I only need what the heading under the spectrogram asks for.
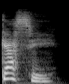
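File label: "gassy", British English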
